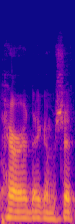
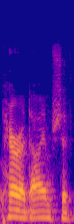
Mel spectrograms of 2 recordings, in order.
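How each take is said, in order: First: The G is pronounced as an extra syllable. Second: The G is silent, ending like dime. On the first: The speaker calls it wrong. "You don't do a paradigm shift" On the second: The speaker calls it right. "you do a paradigm shift"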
